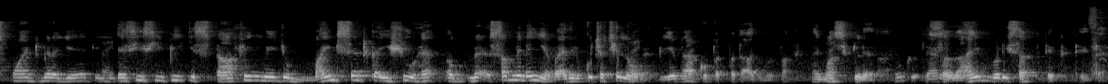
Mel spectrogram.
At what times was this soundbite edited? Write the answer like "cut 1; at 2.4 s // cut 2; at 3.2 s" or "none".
cut 1; at 0.9 s // cut 2; at 9.1 s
